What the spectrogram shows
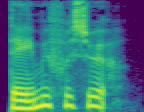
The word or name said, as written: damefrisør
